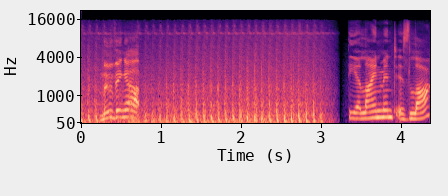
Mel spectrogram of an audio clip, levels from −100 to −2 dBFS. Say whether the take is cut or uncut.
cut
